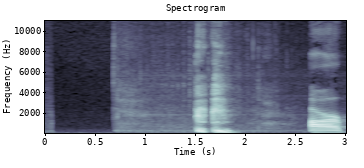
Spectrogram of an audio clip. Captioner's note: clears throat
